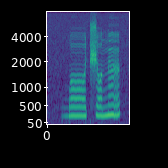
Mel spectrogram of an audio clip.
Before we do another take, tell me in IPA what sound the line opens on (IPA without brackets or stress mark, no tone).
ɡ͡b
